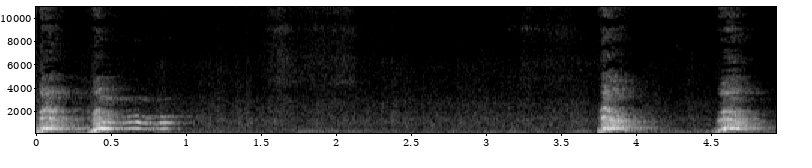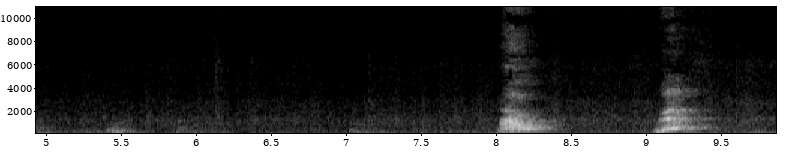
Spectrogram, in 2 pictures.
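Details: French Bulldogs indoors in a sunroom during a night thunderstorm as a typhoon nears the Kansai region of Japan, reacting to thunder; sharp barks in scattered bursts, a double bark at the start, then single barks near four, eight and nine seconds, otherwise quiet.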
